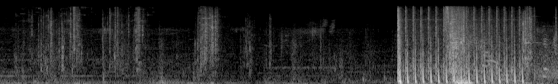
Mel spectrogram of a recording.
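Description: Rapid automatic gunfire from an Apex Legends match bursts in abruptly near the end as a loud, fast, evenly spaced string of shots, following quieter in-game footsteps and clatter.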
